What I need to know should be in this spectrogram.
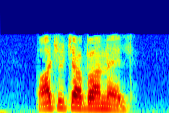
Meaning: to speak ornately, elaborately
- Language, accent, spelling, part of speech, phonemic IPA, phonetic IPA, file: Armenian, Eastern Armenian, պաճուճաբանել, verb, /pɑt͡ʃut͡ʃɑbɑˈnel/, [pɑt͡ʃut͡ʃɑbɑnél], Hy-պաճուճաբանել.ogg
